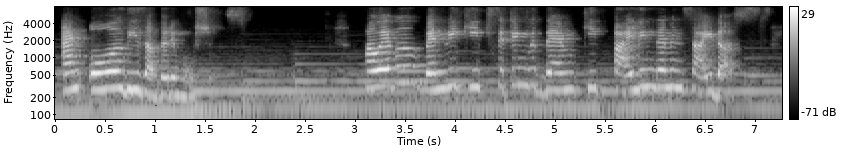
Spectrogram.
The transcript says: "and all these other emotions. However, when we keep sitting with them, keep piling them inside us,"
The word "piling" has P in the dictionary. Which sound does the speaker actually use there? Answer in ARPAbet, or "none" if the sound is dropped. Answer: P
